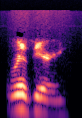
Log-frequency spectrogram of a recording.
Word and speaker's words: Rizzieri: It's, I always tell people, think about Lake Erie, Rizziari.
